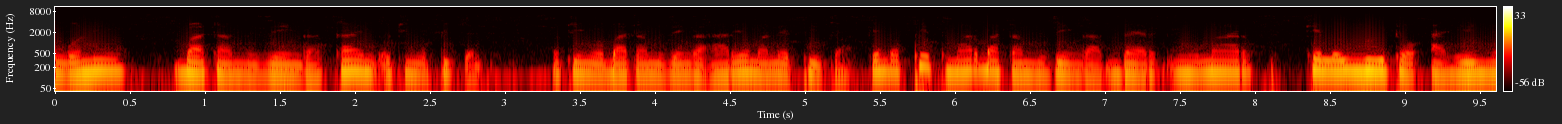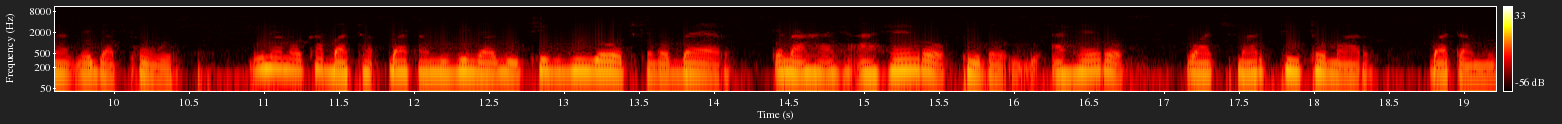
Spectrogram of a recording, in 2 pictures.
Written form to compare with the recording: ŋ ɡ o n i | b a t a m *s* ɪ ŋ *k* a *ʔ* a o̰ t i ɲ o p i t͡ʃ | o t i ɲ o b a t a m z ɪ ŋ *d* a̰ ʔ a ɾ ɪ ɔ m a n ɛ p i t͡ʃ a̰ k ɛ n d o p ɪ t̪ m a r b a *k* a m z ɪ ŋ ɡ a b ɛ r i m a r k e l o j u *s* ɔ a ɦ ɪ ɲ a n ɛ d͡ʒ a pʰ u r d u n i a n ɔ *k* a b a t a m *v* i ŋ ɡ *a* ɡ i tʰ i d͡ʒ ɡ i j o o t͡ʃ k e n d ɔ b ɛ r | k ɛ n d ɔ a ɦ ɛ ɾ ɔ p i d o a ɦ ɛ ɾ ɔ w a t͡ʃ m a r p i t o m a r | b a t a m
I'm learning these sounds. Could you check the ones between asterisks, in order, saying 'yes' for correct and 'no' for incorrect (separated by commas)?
no, no, no, no, no, no, yes, no, yes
